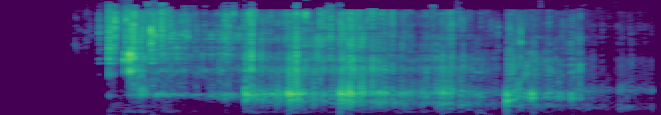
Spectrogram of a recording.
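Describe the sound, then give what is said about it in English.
A Mikkeller pils beer made with oats pours into a glass in a steady stream for about three seconds, gurgling and splashing with a few sharper glugs before trailing off. No one speaks. “Let's fucking pour this pills.”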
